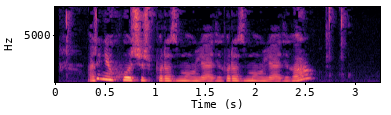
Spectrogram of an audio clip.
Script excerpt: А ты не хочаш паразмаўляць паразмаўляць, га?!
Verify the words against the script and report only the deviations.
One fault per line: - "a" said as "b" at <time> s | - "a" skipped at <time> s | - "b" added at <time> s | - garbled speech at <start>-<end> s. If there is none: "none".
none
